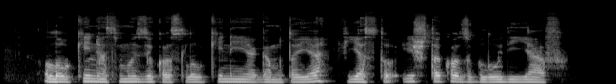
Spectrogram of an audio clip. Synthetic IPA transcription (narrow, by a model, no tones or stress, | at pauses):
lˠɒʊkʲɪnʲoːsmʊzʲɪkoːslˠɒʊkʲɪnʲeːjɛɡɐmt̪oːjɛfʲiɛst̪ṵːʔɪʃt̪ɐkoːs̬ɡlˠuːd̪ʲiːjæːf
